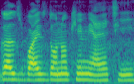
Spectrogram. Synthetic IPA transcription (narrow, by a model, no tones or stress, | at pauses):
ɡəlzbaːɪs̬d̪oːnõkʰelniaːjat͡ʃʰiː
